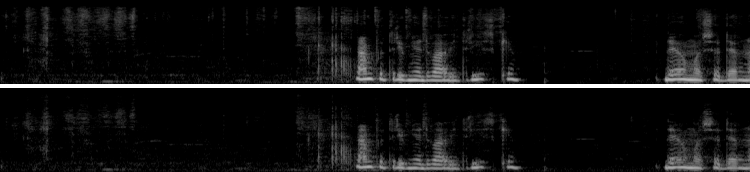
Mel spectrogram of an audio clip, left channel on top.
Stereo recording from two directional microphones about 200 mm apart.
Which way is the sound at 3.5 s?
15° left (ahead or behind).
